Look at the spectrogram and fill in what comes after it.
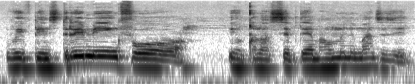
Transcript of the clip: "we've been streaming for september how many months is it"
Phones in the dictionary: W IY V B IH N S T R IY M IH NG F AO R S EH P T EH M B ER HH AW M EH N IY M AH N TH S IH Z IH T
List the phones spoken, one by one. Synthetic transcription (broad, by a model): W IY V B IH N S T R IY M IH NG F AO L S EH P T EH M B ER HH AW M EH N IY M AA N T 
